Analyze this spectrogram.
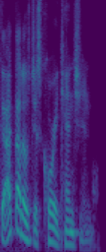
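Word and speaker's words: CoryxKenshin: Does he pronounce the X? I thought it was just Corey Kenshin.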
